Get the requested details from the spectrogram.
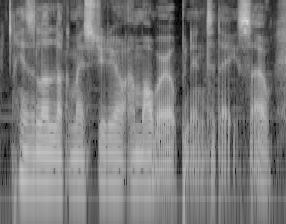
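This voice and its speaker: Noticeable background noise sits behind a man speaking with a Welsh accent. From Wales. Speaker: trading card unboxing streamer. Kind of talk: live stream unboxing chat. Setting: home studio, live stream. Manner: casual with many fillers.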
